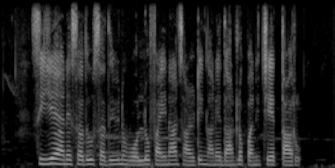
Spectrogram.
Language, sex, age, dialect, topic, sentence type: Telugu, female, 18-24, Southern, banking, statement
